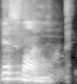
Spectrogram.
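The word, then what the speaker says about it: Ísland: okay so this is iceland and they pronounce it islam it doesn't mean ireland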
